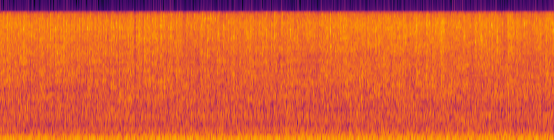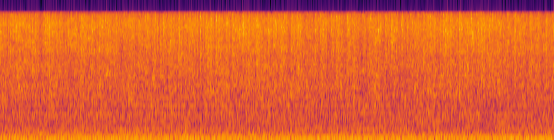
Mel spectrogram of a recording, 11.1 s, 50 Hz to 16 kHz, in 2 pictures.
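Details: 350 small-block with Thumper cam, open headers, valve adjustment while running: loud even deep idle, steady beat, no ticking or knocking; sounds healthy, timing may need slight adjustment.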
